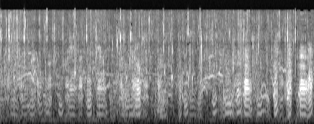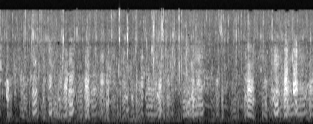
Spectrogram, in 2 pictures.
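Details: Ducks gathered at a creek, quacking steadily in overlapping bursts; a few louder harsh calls stand out over continuous lower chatter.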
